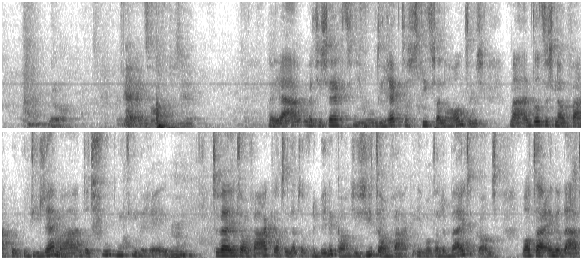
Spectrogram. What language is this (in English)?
Dutch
